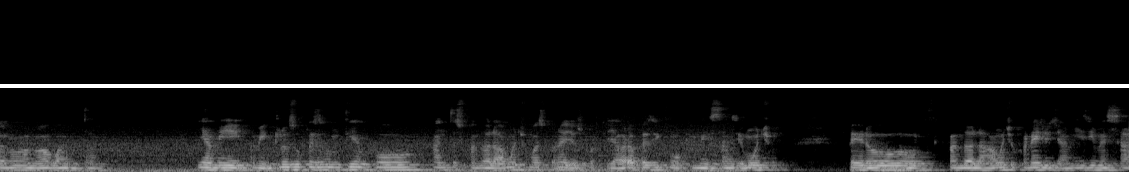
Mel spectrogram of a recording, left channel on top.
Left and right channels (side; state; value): left; silent; 58 dB below the other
